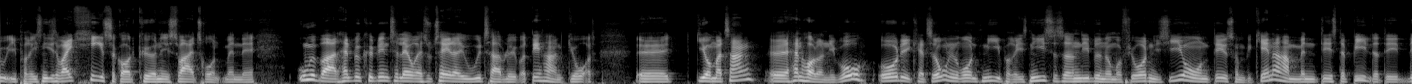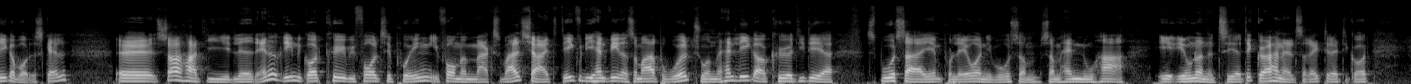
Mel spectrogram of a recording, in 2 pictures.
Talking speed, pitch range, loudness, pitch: 270 wpm, 120-155 Hz, -21 LUFS, 135 Hz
